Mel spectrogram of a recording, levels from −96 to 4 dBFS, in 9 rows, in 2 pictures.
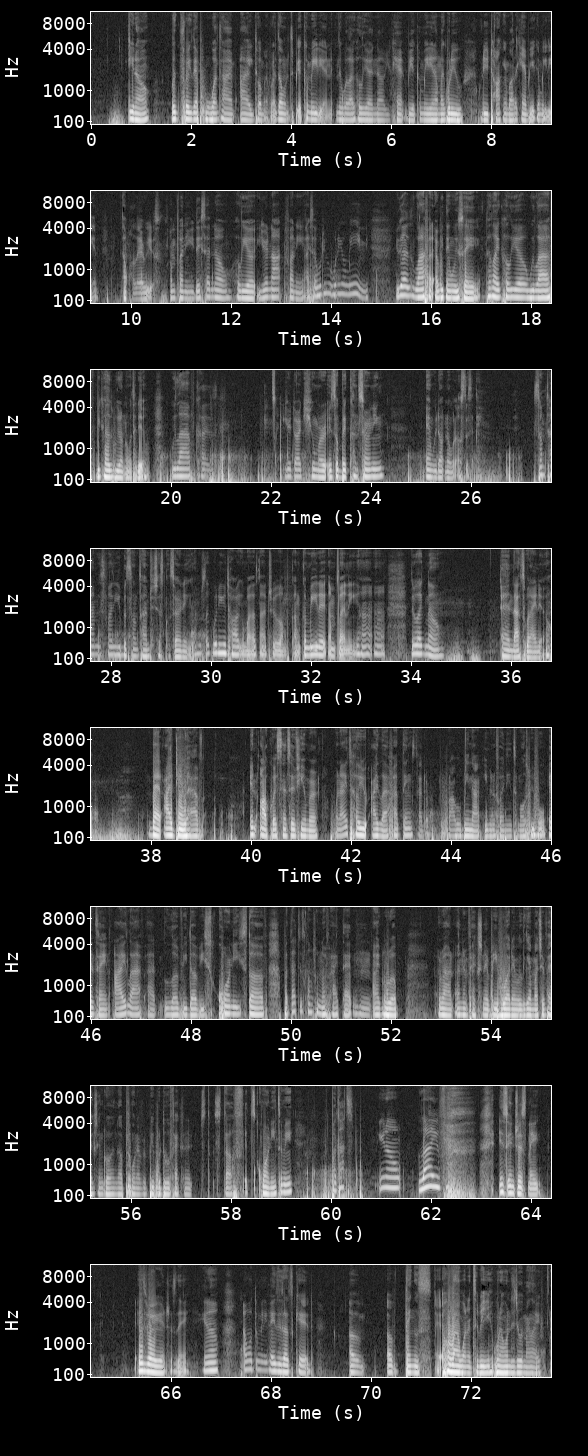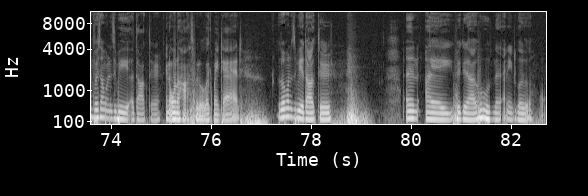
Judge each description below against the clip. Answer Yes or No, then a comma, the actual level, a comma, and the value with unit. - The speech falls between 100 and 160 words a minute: No, average, 195 wpm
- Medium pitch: Yes, medium, 145 Hz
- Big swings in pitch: No, average, 3.7 semitones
